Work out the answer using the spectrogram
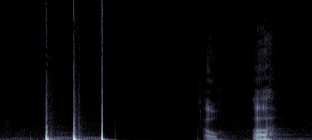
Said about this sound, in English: I woke up to a knock, knock, knock on my front door. A literal, audible knock, knock, knock on my front door. It's an aluminium door. It has a distinct sound to it, and it was a knock,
